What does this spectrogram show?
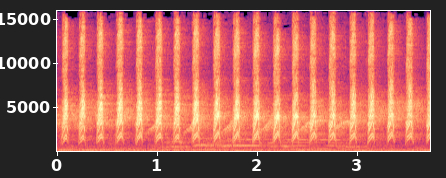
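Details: Little spiderhunter singing loudly and continuously in 'mbeset nembak' style, to make raw birds start calling: about nineteen regular, piercing high chips, around five per second, with a faint thin tone in between.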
